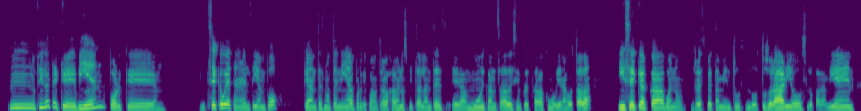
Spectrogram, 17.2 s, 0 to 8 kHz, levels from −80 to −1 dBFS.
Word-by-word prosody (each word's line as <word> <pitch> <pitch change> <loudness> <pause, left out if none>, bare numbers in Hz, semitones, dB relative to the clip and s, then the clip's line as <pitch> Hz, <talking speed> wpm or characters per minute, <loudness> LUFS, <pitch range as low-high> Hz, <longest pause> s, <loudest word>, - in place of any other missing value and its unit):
Mm, 265 0 +2
fíjate 320 0 +2
que 195 -5 +3
bien, 265 - +2
porque, 190 -4 -1 0.7
mm, 195 -1 -12
sé 240 -1 +4
que 270 - +1
voy 270 0 +8
a 255 - +3
tener 200 -2 -6
el 205 - -7
tiempo 210 +6 -3 0.5
que 210 - -2
antes 200 0 -3
no 195 -2 -4
tenía, 200 +2 -3
porque 195 -3 -8
cuando 185 0 -7
trabajaba 185 +1 -3
en 205 - -2
hospital, 185 -2 -5
antes, 205 +4 -4
era 180 -1 -3
muy 190 +1 -1
cansado 180 -1 -1
y - - -3
siempre 185 0 -6
estaba 185 0 -3
como 190 -1 -5
bien 180 0 -3
agotada, 185 +6 0 0.5
y 215 0 +6
sé 210 0 +6
que 225 - +6
acá, 210 -1 +5
bueno, 185 -4 -5
respetan 190 +1 -3
bien 190 -1 -4
tus 185 -2 -7
los 175 -5 -5
tus 185 -1 -4
horarios, 195 0 +4
lo 175 -2 -7
pagan 170 0 -9
bien, 200 +1 0
195 Hz, 160 wpm, -22 LUFS, 185-210 Hz, 0.7 s, voy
